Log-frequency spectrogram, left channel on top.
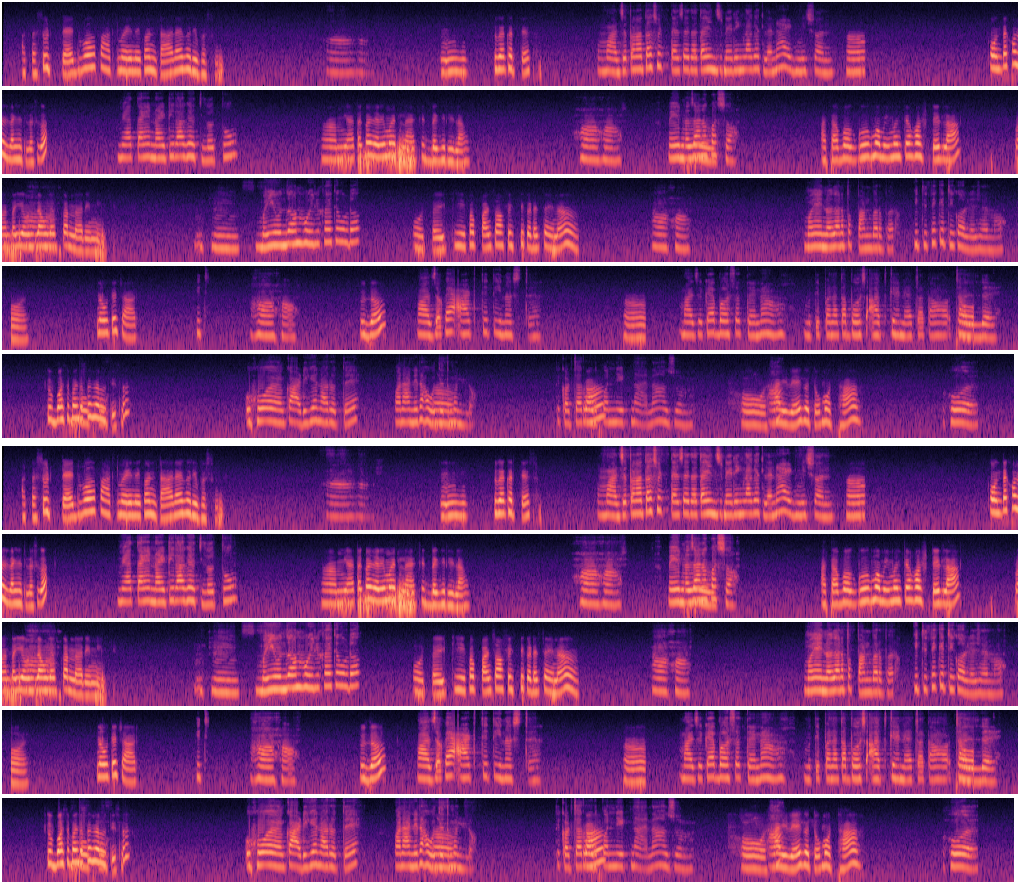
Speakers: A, on the right; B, on the right.
A: आता सुट्ट्या आहेत व पाच महिने कंटाळा आहे घरी बसून
B: हा हम
A: हम्म तेच
B: माझे पण आता सुट्ट्याच आहेत आता इंजिनिअरिंगला घेतलं ना ऍडमिशन <inaudible>
A: हा कोणत्या कॉलेजला घेतल्यासगत
B: मी आता एन आयटी ला घेतल तू
A: हा मी आता कणरी म्हटलंय सिद्धगिरीला
B: हा हा म
A: हम्म
B: न जाणं कस
A: आता बघू मम्मी म्हणते हॉस्टेल ला पण आता येऊन
B: हा
A: जाऊनच
B: हा
A: करणार आहे मी
B: हम्म मग येऊन जाऊन होईल काय तेवढं
A: होतय की पप्पांच ऑफिस तिकडेच आहे ना
B: हा हा मग ये न जा आणि पप्पांबरोबर कितीि ते किती कॉलेज आहे मग
A: होय नऊ ते चार
B: किती हा हा
A: तुझं
B: माझ काय आठ ते तीन असते
A: हा
B: माझी काय बस होत आहे ना म ती पण आता बस आत घेण्याचा आता चाललंय
A: हो तू बस बंद
B: बघू
A: करणार होतीस ना
B: हो गाडी घेणार होते पण आणि राहू
A: हा
B: देत म्हणलो तिकडचा रोड
A: का
B: पण नीट नाही आहे ना अजून
A: हो
B: हा
A: हायवे आहे ग तो मोठा
B: होय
